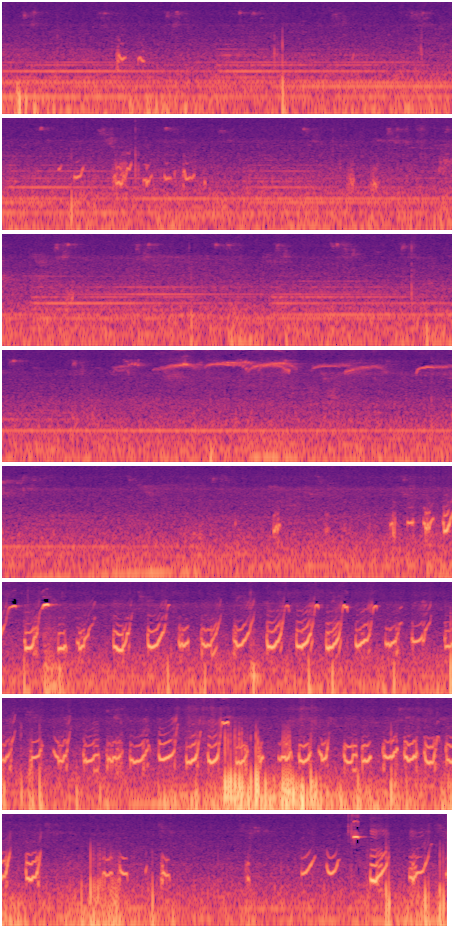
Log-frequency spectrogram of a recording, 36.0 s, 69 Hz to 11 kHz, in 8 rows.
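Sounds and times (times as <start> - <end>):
guinea pig squeaking: 1.1 - 1.6, 5.0 - 6.6, 20.7 - 33.2, 34.5 - 35.9.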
